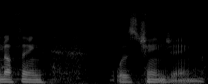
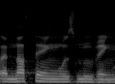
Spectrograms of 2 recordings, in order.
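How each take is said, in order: First: Quiet. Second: Said in the usual way. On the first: Shown as a demonstration. Sermon repetition, dropping voice.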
